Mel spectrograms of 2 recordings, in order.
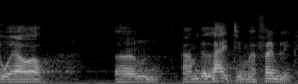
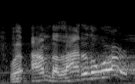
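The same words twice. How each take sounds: First: Lower, softer, hesitant imitation; timid mock quote. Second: Bold declaration. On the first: Preacher mocking a timid believer, small hesitant voice. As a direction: shrink it down like a shy believer. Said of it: "So you say". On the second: Shown as a demonstration. Preacher showing the bold confession, firm declaration. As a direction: claim it boldly. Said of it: "The family is too small".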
